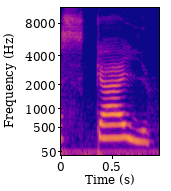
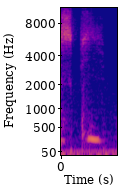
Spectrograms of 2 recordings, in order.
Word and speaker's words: Sky: Pour ceux qui savent pas lire, il y a marqué Abot-toi à Sky. Oui, parce que mon pseudo se prononce Sky et pas Ski.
